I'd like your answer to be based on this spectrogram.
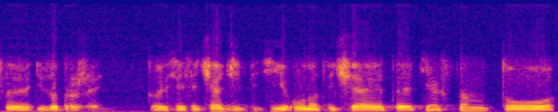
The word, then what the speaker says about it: ChatGPT: Значит, э, чат GPT, правильно говорить.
